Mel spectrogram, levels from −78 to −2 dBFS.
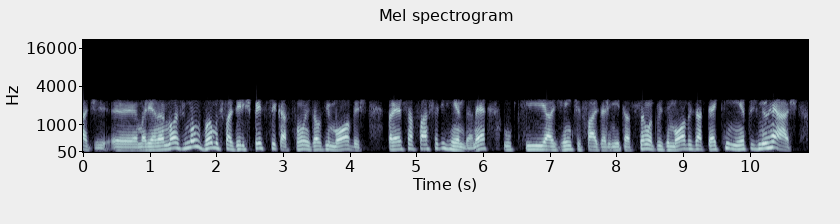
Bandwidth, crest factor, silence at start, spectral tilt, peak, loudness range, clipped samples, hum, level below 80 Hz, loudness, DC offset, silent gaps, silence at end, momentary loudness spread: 2.6 kHz; 14 dB; 0 s; -11 dB/octave; -6 dBFS; 1 LU; under 0.1%; none; -66 dBFS; -20 LUFS; under 0.1%; none; 0.2 s; 6 LU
